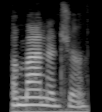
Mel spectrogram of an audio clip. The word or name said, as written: a manager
